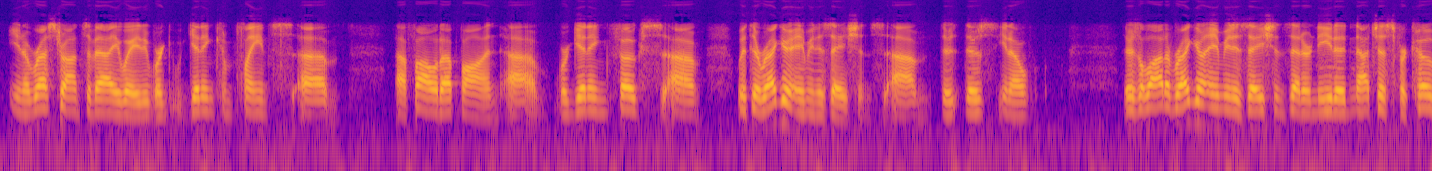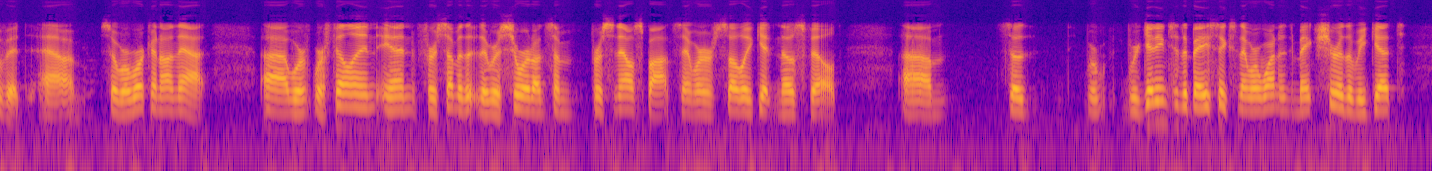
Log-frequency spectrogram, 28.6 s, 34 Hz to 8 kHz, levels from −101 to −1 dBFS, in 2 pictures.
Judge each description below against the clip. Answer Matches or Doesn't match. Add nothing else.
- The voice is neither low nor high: Doesn't match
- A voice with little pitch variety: Matches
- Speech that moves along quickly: Doesn't match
